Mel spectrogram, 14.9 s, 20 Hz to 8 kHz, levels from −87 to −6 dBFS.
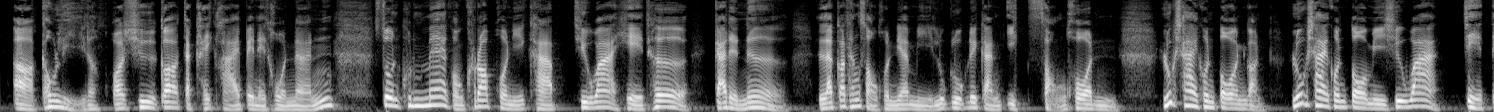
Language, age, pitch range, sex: Thai, 30-49, 115-160 Hz, male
